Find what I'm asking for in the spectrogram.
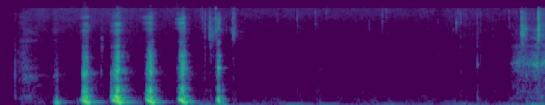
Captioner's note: Ketawa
